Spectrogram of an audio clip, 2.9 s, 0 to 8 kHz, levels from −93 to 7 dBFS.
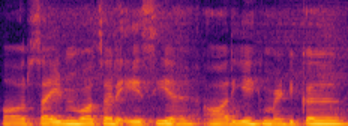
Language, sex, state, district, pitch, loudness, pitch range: Hindi, male, Bihar, Gaya, 165 Hz, -13 LUFS, 165-175 Hz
